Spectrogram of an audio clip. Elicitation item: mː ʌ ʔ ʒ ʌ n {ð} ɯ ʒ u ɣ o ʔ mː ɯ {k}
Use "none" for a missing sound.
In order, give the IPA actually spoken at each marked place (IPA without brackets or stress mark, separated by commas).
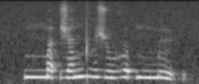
dʱ, ʔ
